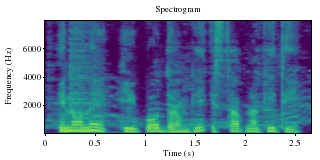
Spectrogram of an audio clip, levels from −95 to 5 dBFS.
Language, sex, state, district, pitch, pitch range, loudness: Hindi, male, Uttar Pradesh, Jyotiba Phule Nagar, 190 Hz, 165-200 Hz, -16 LUFS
